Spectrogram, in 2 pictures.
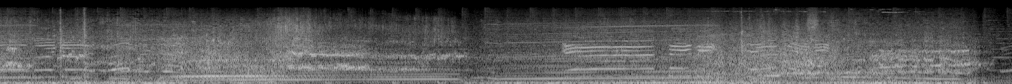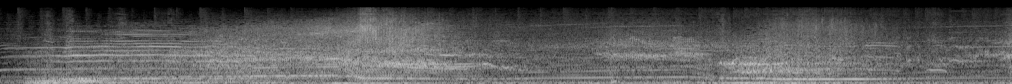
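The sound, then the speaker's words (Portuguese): A race car engine roars during a test drive, revving up and down through repeated gear changes, with tires skidding and a person's voice mixed in beneath the loud engine noise. “A adrenalina que passou enquanto testava seu primeiro carro de corrida deixou o Sr. Henry Ford II extasiado de emoção.”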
